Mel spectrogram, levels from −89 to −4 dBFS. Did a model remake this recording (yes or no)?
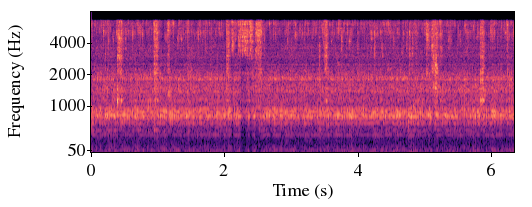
no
